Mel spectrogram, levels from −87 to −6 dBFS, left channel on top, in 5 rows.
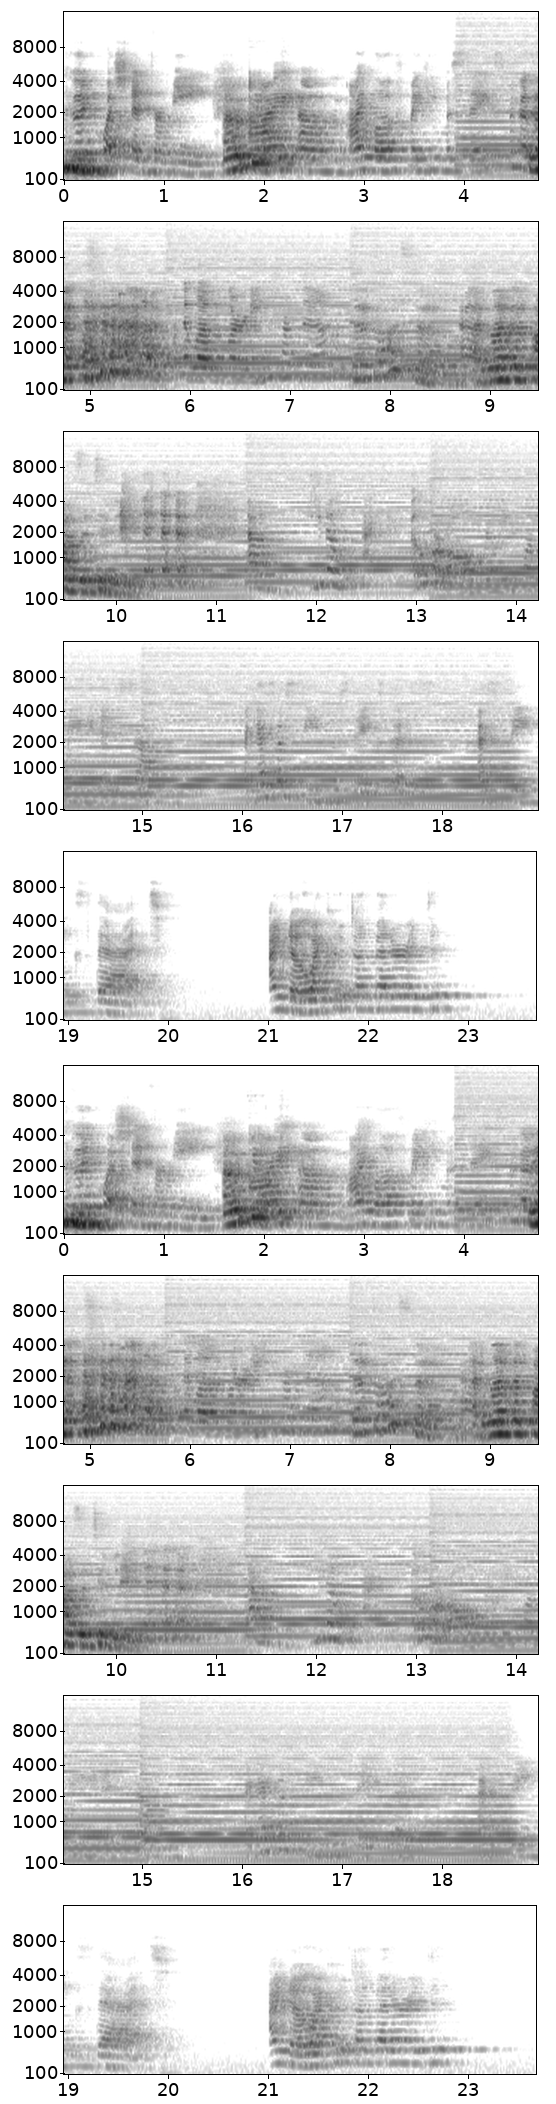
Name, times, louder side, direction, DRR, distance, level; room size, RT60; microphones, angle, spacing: voice 1, 0.0-7.9 8.7-9.3 10.0-15.4 16.0-17.7 18.3-19.9 21.0-22.7, left 3 dB, 50° left, -4 dB, 4.3 m, -39 dB
voice 2, 1.6-2.0 4.6-5.5 7.6-10.2, right 1 dB, 60° right, -4 dB, 3.5 m, -27 dB
sound 1, 3.9-18.7, right 1 dB, 30° right, 4.3 m, -42 dB
24.5 x 8.6 x 2.5 m, 1.1 s
head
